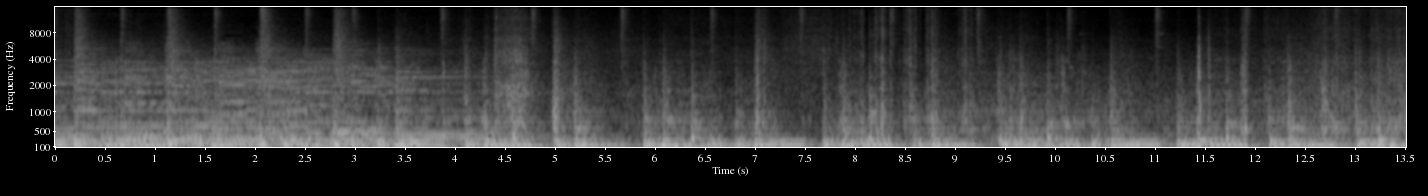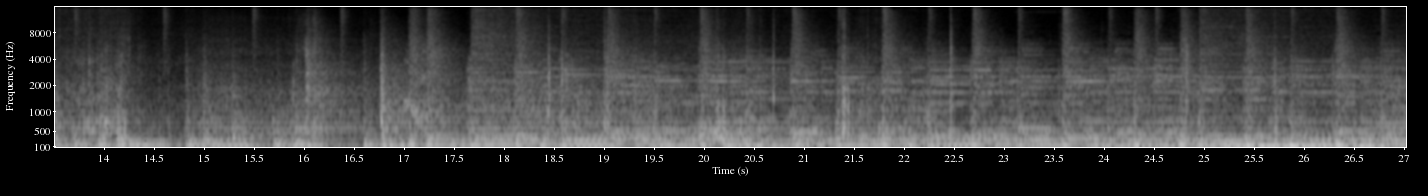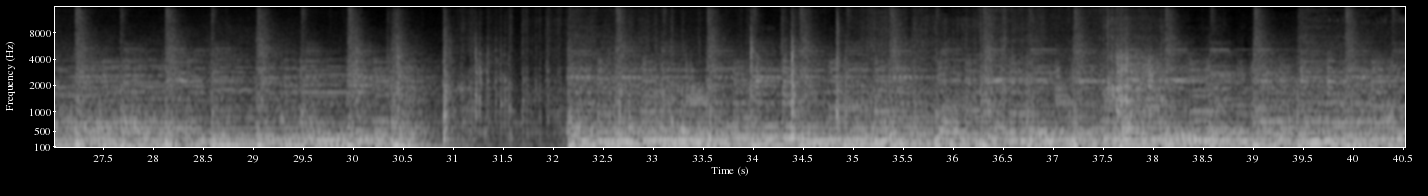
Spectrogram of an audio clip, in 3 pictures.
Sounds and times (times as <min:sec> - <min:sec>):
Skateboard: 0:00.0 - 0:22.9, 0:23.5 - 0:40.5
Music: 0:00.0 - 0:40.5.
